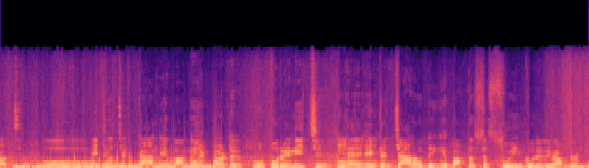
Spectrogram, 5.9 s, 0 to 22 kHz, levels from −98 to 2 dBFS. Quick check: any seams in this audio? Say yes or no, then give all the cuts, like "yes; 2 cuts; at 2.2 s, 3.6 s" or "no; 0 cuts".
no; 0 cuts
